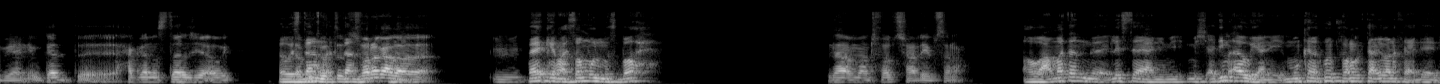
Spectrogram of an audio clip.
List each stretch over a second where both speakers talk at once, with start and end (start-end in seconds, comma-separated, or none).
2.9-4.2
